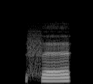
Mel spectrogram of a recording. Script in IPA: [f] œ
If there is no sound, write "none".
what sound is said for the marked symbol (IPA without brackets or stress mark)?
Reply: f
